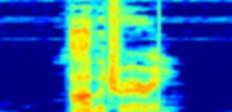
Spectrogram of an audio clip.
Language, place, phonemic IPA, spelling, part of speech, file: English, Queensland, /ˈɐː.bɪ.tɹə.ɹi/, arbitrary, adjective / noun, En-au-arbitrary.ogg
- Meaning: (adjective) Based on individual discretion or judgment; not based on any objective distinction, perhaps even made at random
